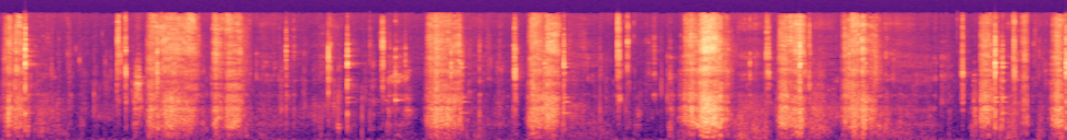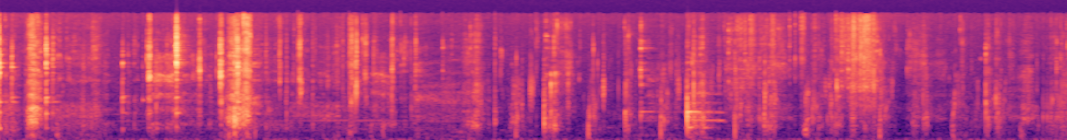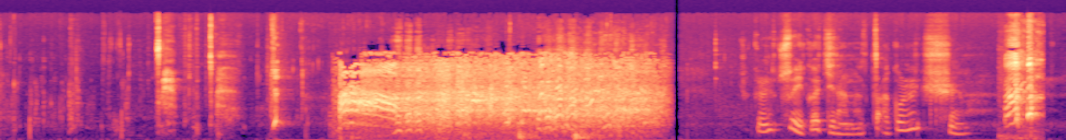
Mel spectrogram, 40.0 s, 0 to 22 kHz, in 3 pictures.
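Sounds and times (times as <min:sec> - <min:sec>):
chewing: 0:00.0 - 0:30.8
slurping soup: 0:00.0 - 0:30.8
spoons clinking: 0:21.4 - 0:22.4
canned laughter: 0:31.4 - 0:35.1, 0:39.2 - 0:39.8.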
